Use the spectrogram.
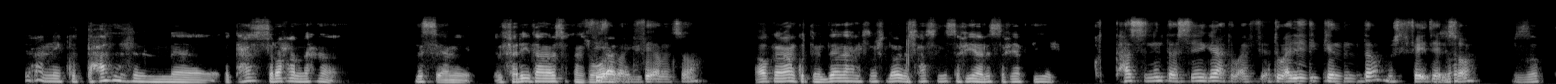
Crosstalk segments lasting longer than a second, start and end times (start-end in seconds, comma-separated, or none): none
